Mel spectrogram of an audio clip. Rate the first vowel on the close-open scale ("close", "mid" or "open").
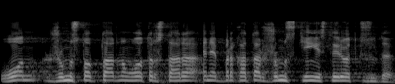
mid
